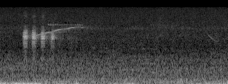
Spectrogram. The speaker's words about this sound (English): Here's a chat going through its entire repertoire right in front of us.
